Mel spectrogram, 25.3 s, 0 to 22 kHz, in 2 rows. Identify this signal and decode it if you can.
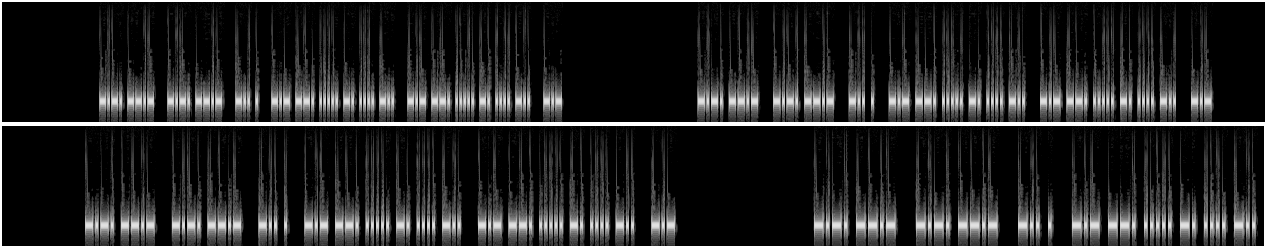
Morse code, heard as a keyed tone, about 52 wpm, 700 Hz. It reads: CQ CQ DE KG5NHD KG5NHD K CQ CQ DE KG5NHD KG5NHD K CQ CQ DE KG5NHD KG5NHD K CQ CQ DE KG5NHD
